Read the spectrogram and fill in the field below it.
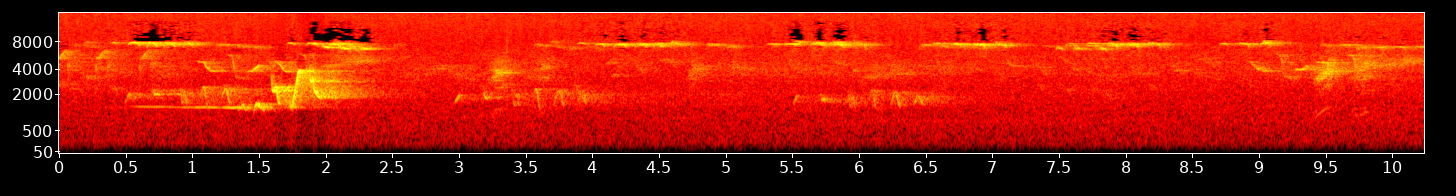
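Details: Japanese paradise flycatcher singing: a loud burst of whistled notes, then softer repeated phrases at a steady pace, with high insect buzzing above.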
